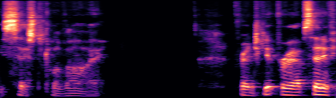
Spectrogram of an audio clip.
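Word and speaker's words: c'est la vie: Say laie, as the saying goes, or as the French pronounce it correctly, cestavi.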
